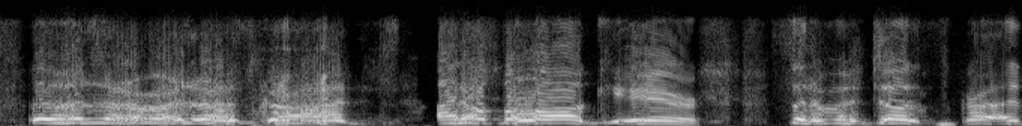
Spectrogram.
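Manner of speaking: frantic, desperate, very high-pitched wailing scream. Acting out a jailed person shaking the bars: desperate screaming inmate. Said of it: "shaking the bars as the new inmates come in".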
